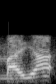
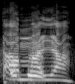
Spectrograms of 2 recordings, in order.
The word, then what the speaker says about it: Tamaya: D'abord, je souhaite relever un fait, c'est que Madame Maya, elle manque de courtoisie. Maya, s'il vous plaît, prononcez bien mon nom. Si vous voulez être courtois, commencez par apprendre à prononcer bien mon nom. C'est Tamaya.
